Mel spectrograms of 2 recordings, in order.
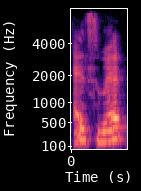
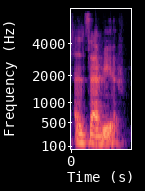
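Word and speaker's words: Elsevier: अच्छा, इसके दो प्रोनाउंसिएशन है, एक एल्सवेयर, एक एल्जेवियर। बहुत सारे लोग एल्जेवियर बोलते हैं, बहुत सारे लोग एल्सवेयर बोलते हैं।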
